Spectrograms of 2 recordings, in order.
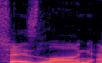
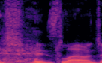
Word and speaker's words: chaise longue: It's chaise longue, actually, but I think because it sounds so weird in English, a lot of Americans say chaise lounge, and that's just become the accepted use.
